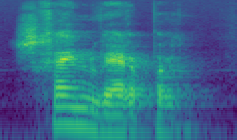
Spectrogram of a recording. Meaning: 1. floodlight, bright light projector 2. spotlight
- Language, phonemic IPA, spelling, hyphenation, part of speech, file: Dutch, /ˈsxɛi̯nˌʋɛr.pər/, schijnwerper, schijn‧wer‧per, noun, Nl-schijnwerper.ogg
